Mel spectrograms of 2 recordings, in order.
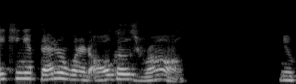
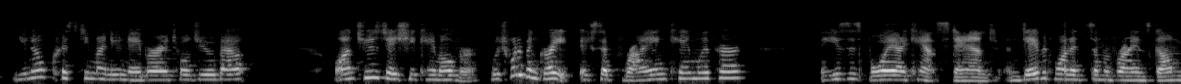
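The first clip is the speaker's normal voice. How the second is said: plain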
